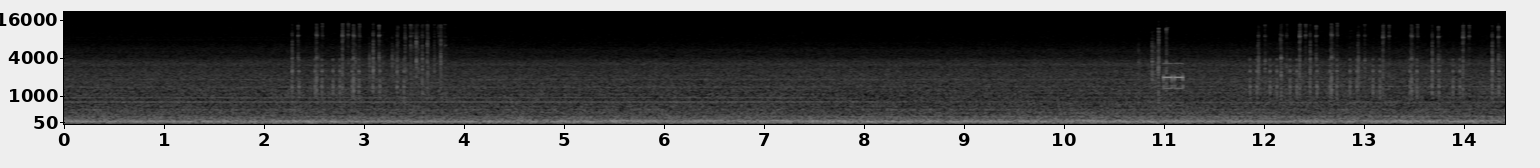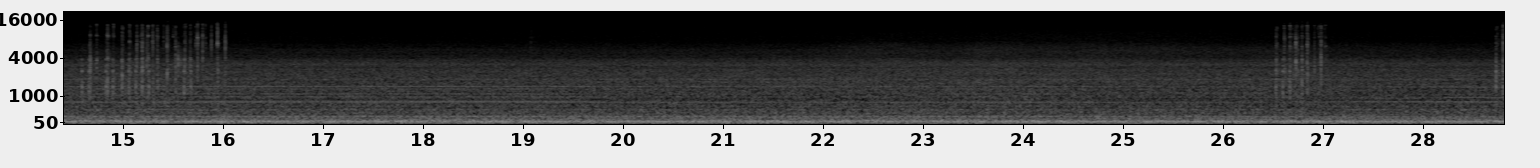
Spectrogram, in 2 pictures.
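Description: A computer terminal hums steadily.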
